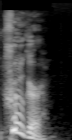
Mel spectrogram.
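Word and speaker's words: Kroeger: They call him Kroger, because it does look like it would be pronounced Kroger. And he says, "No, I'm not the grocery store." And he spelled it out phonetically, Crew, C-R-E-W.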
